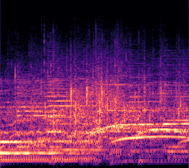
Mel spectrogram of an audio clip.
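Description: Two acoustic guitars playing live, their chords ringing on, with audience applause and cheering starting to come in.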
